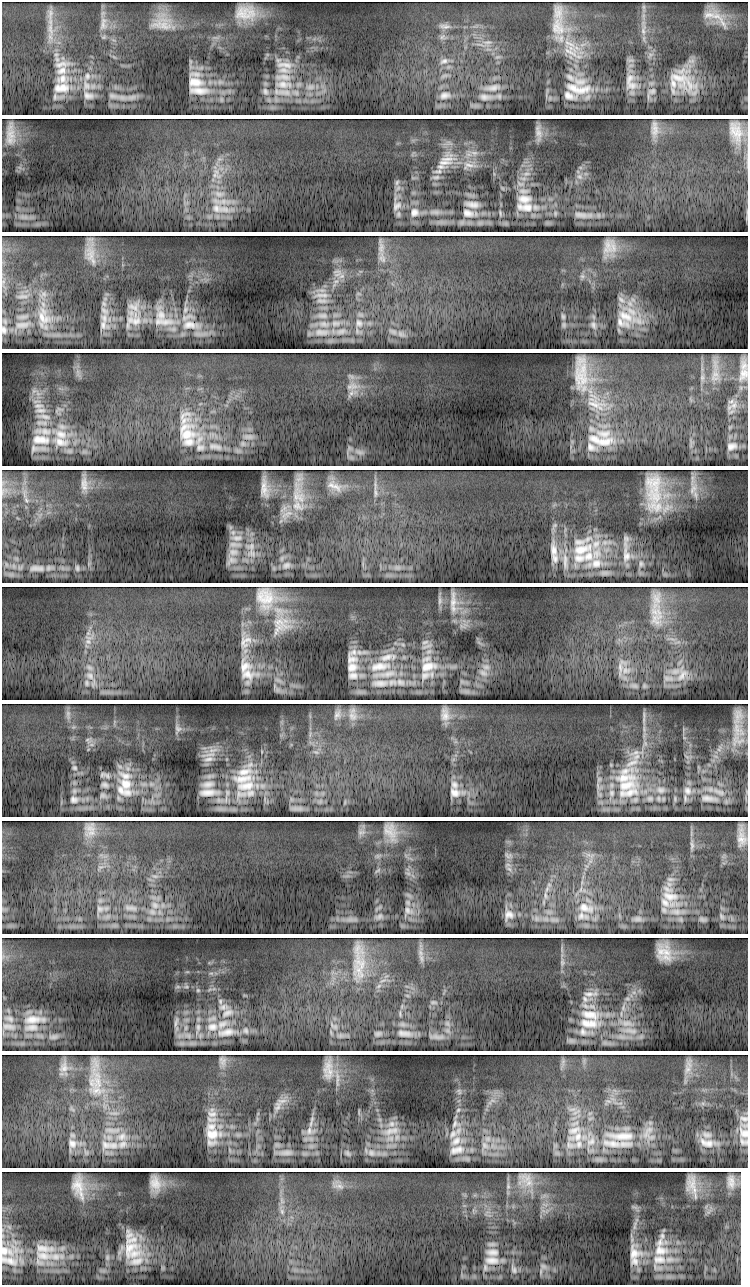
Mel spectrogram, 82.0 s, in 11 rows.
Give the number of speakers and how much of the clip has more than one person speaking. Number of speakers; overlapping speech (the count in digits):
1, no overlap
